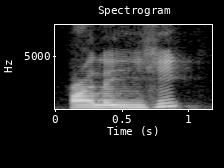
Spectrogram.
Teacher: علیہ، عین زبر ع، لام یا زبر لی، حاضر ہی، علیہ، یہاں پر یا ساکن سے پہلے زبر ہے، نرمی کے ساتھ جلد ادا کرنا ہے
